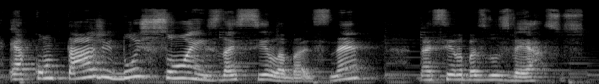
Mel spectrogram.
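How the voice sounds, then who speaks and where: A Brazilian woman teacher with a Brazilian Portuguese accent, explaining a lesson step by step in a chatty way, often checking in with her students. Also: a little high. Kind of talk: casual recorded lesson for students.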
